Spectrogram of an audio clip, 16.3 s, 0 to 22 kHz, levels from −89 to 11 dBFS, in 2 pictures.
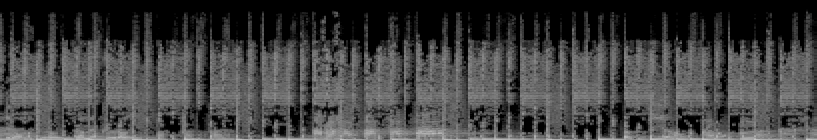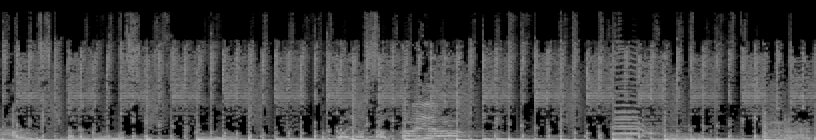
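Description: Right at 0.93 s the audio lurches forward. That's compressed frames skipped: a few 20 ms frames never got played, either missing from the file or rejected by the decoder, so something like 70 ms of material just vanishes. It happens again from 15.71 to 15.76 s, a shorter jump of around 40 ms. Each comes through as a sudden jump where the sound hops ahead.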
